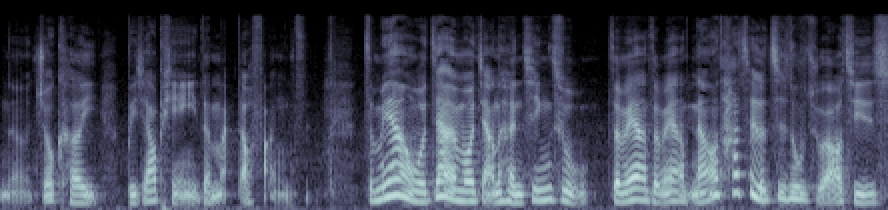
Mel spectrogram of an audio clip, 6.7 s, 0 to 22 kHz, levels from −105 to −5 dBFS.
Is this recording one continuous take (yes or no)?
no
